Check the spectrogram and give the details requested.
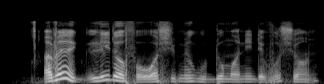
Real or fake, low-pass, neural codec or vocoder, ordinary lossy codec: real; none; none; none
